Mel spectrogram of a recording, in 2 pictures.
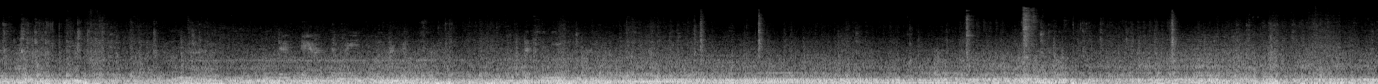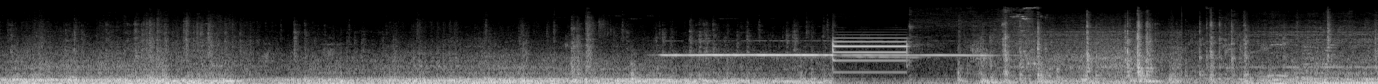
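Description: A diesel city bus engine rumbles from inside as the bus drives through traffic.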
